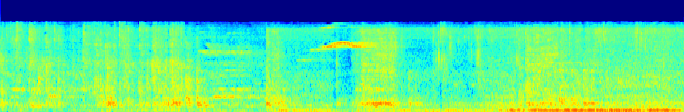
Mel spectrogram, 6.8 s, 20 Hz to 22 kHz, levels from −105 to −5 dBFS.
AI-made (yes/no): no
